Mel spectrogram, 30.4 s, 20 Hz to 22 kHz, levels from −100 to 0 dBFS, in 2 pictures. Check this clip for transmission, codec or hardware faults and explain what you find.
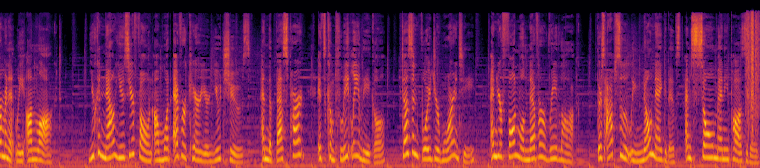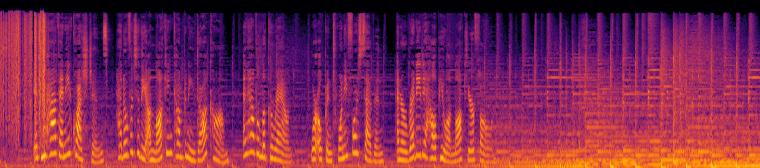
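One hardware fault is present: cable scratch noise from 14.91 s to 16.17 s, lasting about 1.3 s. For that stretch, dense, irregular bursts of crackle and rustle sit over the sound at roughly 5 dB below it, loud enough to compete with the programme material. The cause is likely a worn cable, connector or control being disturbed: its contact resistance fluctuates rapidly while it moves, injecting uneven noise into the signal path until it settles again.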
